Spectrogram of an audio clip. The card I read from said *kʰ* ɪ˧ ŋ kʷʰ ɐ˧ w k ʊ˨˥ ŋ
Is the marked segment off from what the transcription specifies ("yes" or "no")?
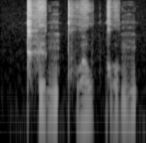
no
